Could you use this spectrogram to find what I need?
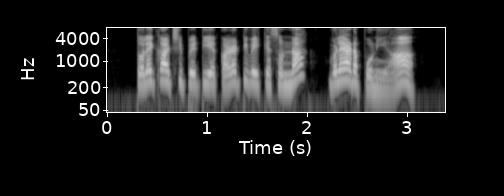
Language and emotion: Tamil, angry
